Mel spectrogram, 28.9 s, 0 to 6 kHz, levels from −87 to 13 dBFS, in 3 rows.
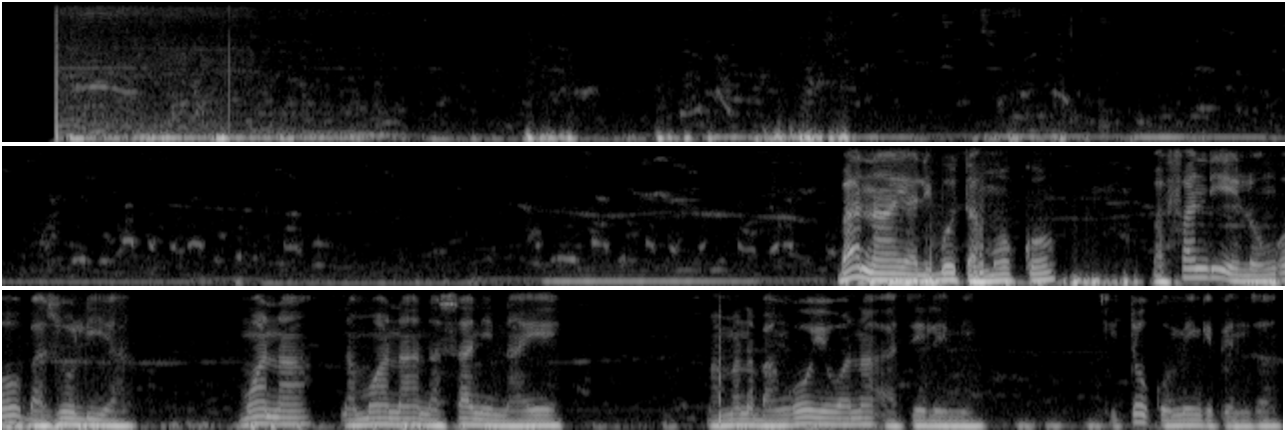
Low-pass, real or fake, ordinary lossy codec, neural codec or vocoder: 5.4 kHz; real; Opus, 24 kbps; none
